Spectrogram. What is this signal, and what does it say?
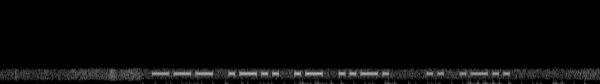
Morse code, heard as a keyed tone, about 22 wpm, 500 Hz. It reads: OLAF IL
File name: contests / naqp-cw-k5tr-op-k5pi- -2200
